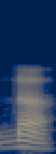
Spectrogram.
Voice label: na letter, hindi devanagari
